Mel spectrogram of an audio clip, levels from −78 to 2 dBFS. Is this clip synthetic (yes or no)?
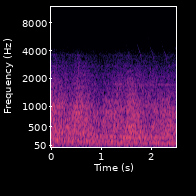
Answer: no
